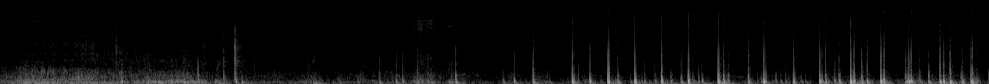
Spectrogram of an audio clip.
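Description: Fingers and long nails rub and scratch the surface of a brown leather padded sofa seat. A low, steady rubbing murmur fills the first few seconds, then gives way to a quick, uneven series of sharp, dry scratches and taps that grow louder toward the end.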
